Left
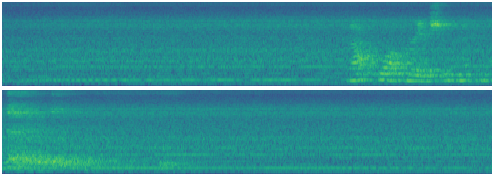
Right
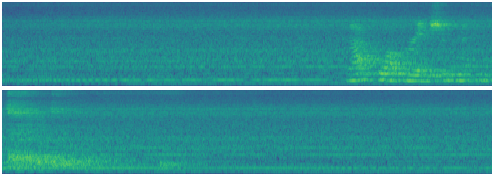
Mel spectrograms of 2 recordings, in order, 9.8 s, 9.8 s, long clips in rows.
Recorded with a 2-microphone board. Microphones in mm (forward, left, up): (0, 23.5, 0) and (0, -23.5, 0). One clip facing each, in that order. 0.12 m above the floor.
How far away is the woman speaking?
About 1.9 m.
